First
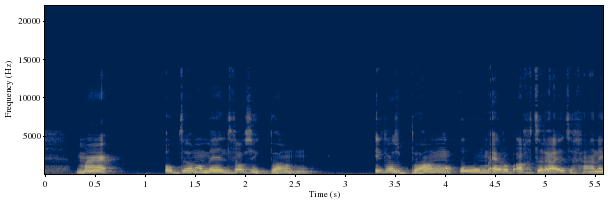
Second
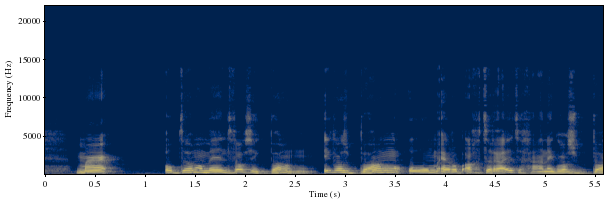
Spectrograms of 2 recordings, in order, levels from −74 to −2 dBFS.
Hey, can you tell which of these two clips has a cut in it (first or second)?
second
